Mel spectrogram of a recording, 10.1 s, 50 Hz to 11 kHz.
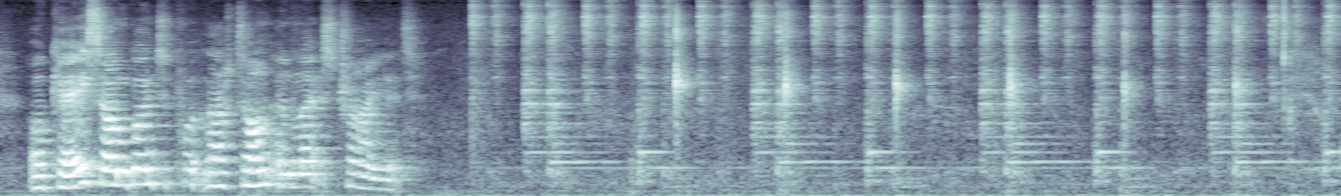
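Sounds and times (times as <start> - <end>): drum beat: 3.6 - 10.0.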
